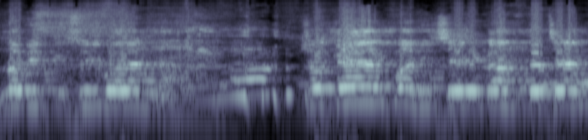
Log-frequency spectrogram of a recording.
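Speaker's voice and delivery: high, loud sermon delivery; full-force preaching. Acted. Preacher tells of the Prophet weeping silently, full-force preaching. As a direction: cry it out to the congregation.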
